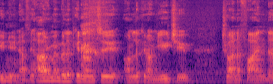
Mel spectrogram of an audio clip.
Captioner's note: scoffs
